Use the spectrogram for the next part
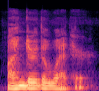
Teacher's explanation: Emphasize the word weather and keep the words under the quick and connected. Keep the whole phrase flowing smoothly.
